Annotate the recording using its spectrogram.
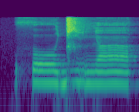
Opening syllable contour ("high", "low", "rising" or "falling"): low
